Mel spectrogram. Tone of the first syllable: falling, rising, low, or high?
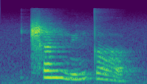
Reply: high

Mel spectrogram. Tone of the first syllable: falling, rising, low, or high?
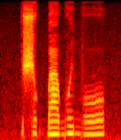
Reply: low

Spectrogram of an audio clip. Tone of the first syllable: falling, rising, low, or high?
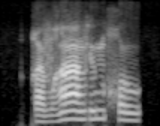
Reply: low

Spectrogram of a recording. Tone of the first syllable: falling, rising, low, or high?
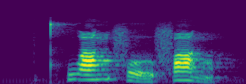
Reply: high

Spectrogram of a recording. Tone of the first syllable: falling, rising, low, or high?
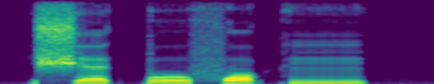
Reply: low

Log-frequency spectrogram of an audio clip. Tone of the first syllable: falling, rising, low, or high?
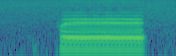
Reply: high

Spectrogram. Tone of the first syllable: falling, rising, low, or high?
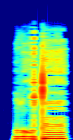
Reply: low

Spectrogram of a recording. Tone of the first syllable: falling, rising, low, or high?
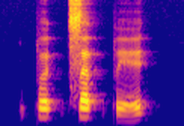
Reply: high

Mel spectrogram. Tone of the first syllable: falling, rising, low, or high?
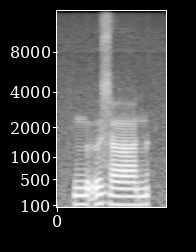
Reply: rising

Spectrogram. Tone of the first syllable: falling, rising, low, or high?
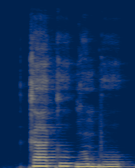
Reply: high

